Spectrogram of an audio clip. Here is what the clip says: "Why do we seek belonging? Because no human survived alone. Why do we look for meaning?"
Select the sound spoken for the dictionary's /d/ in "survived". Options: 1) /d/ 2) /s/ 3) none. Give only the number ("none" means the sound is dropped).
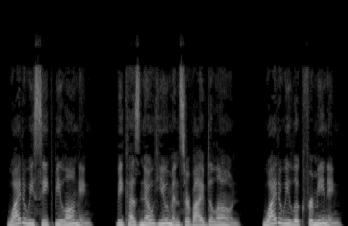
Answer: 1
